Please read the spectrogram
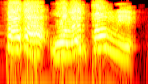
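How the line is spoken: Boy shouting. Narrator (Chinese): 儿子大喊一声

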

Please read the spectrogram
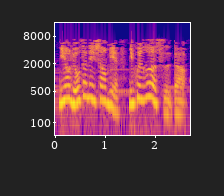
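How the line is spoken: Shouting out into darkness. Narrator (Chinese): 阿米尼奥男爵对着黑洞洞的窗外大声喊道

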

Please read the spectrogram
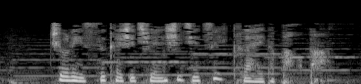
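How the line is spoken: Admiring, in unison. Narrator (Chinese): 爸爸妈妈齐声赞叹

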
